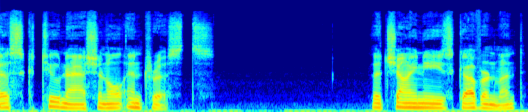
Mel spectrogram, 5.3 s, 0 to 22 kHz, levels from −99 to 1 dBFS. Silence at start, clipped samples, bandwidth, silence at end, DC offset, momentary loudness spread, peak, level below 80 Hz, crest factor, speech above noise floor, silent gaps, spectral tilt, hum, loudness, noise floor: 0 s; under 0.1%; 15.5 kHz; 0.05 s; under 0.1%; 12 LU; -12 dBFS; -58 dBFS; 18 dB; 28 dB; none; -5 dB/octave; none; -30 LUFS; -58 dBFS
